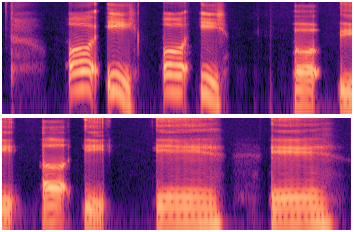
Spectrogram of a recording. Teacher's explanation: तो ए कोई बाहरी स्वर नहीं बल्कि अ और इ के बीच का एक स्वाभाविक पुल है। · अ बोलते समय आपकी जीभ मुंह के पीछे और नीचे रहती है।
